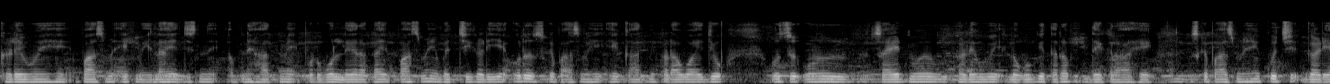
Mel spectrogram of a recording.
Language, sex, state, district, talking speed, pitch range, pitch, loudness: Hindi, male, Maharashtra, Dhule, 210 wpm, 115-125 Hz, 120 Hz, -25 LUFS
